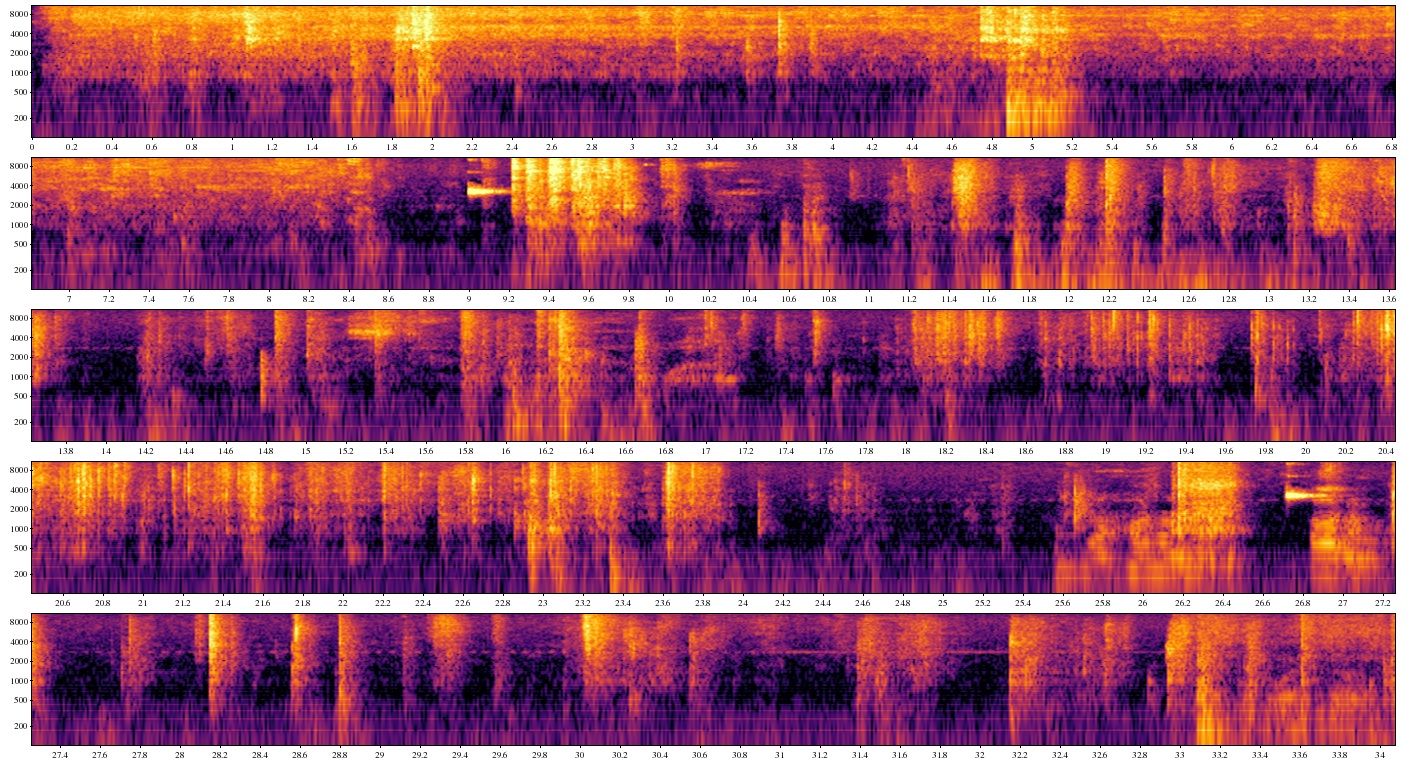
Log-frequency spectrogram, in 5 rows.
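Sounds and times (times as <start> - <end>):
dishes and utensils clattering: 0.9 - 2.2, 4.6 - 5.3, 9.1 - 10.2.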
